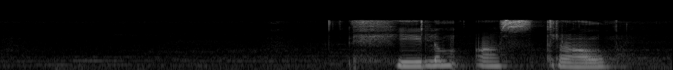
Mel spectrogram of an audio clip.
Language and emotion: Russian, neutral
